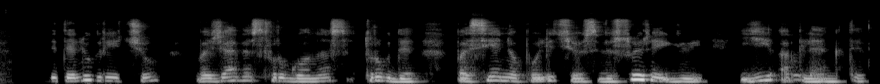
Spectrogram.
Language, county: Lithuanian, Vilnius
